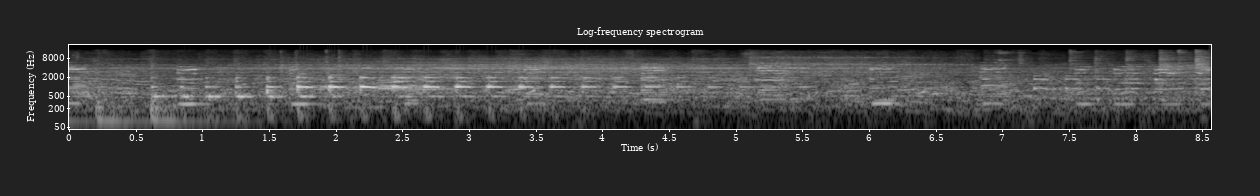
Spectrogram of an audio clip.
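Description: Live band music in a bar: a single high note repeats quickly several times a second, loudest from about a second and a half in, then fades, over loose playing and voices.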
